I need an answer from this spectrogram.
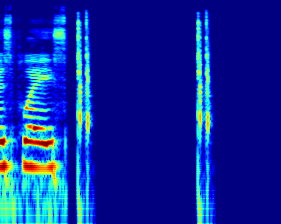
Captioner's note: another click; computer mouse click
